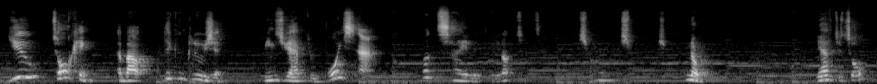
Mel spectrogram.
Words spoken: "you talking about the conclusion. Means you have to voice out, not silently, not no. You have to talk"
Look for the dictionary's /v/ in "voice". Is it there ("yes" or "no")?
yes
